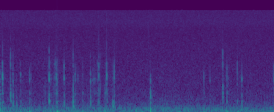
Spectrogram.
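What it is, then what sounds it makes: Silicone bubble fidget toy being popped. Fingertips push and pop the hollow silicone bubbles, in yellow, green, pink and orange, on a small silicone simple dimple fidget toy with a white plastic frame. A quick run of soft, dry pops and clicks plays over a low, steady rumble. Each pop dies away almost at once.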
